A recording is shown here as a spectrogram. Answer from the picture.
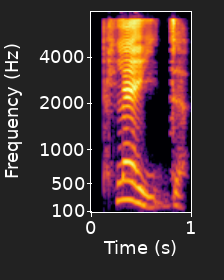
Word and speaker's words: played: Par contre, lorsqu'on est face à un verbe qui se termine par un son sonore, la terminaison ed se prononcera d, played.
